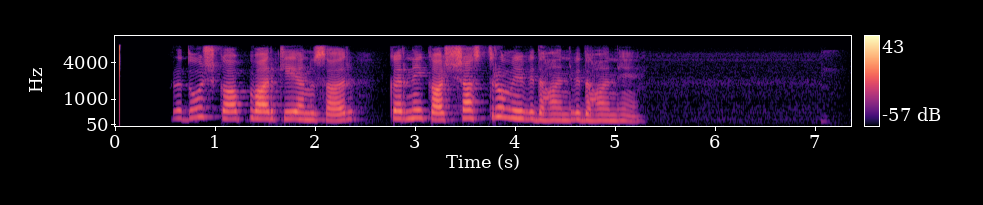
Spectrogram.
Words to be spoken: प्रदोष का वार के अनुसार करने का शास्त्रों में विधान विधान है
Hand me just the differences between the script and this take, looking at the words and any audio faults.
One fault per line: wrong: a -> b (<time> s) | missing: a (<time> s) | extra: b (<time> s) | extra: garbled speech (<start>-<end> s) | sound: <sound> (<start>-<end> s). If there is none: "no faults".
no faults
